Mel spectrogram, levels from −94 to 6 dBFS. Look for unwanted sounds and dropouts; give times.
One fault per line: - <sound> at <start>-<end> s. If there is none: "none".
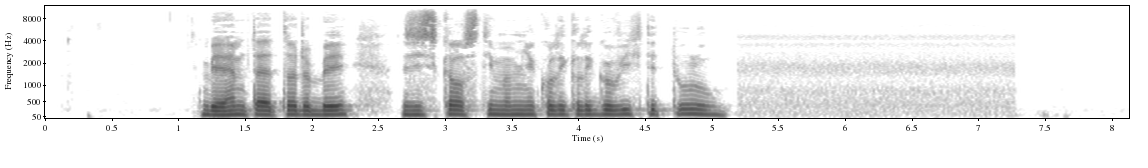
none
